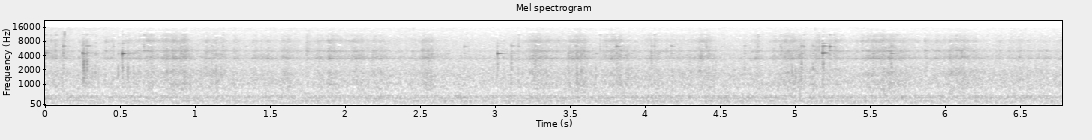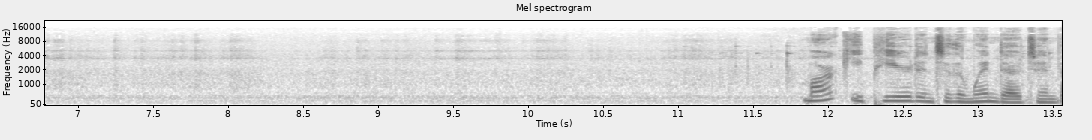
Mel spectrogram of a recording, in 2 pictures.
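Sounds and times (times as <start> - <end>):
glass dropper bottles knocking together: 0.0 - 1.0, 2.9 - 5.6, 11.1 - 12.2
conveyor belt rumbling behind a glass wall: 0.0 - 13.5
speech: 11.8 - 13.5.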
